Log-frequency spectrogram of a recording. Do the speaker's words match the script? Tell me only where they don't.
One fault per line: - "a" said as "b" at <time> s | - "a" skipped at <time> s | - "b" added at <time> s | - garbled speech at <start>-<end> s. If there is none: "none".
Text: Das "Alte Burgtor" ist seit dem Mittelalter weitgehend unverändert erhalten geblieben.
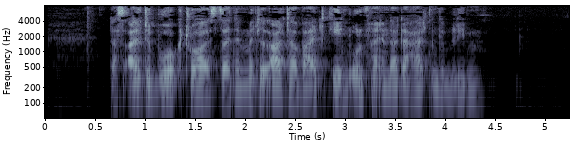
none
